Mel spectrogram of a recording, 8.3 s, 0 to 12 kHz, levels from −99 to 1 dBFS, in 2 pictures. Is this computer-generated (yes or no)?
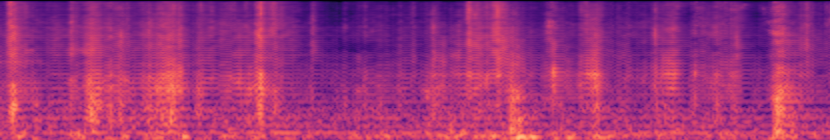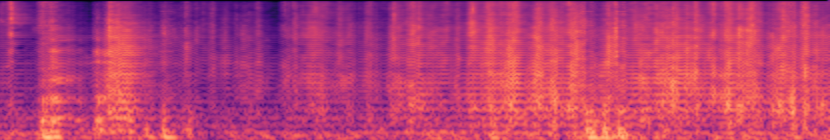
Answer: yes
